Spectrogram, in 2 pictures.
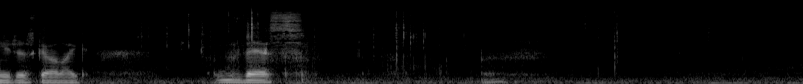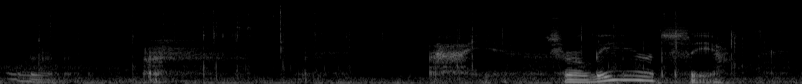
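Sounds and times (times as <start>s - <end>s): plastic rubbing and clicking: 1.3s - 4.8s, 13.5s - 16.0s.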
